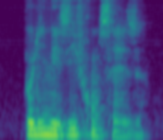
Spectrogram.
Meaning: French Polynesia (an archipelago and overseas territory of France in Oceania)
- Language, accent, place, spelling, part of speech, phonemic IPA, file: French, France, Paris, Polynésie française, proper noun, /pɔ.li.ne.zi fʁɑ̃.sɛz/, LL-Q150 (fra)-Polynésie française.wav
